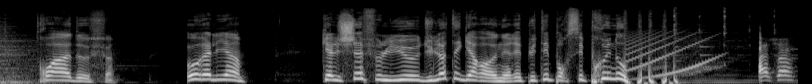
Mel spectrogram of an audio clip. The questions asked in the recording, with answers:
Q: Aurélien, quel chef-lieu du Lot-et-Garonne est réputé pour ses pruneaux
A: Agen, oui, trois partout.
